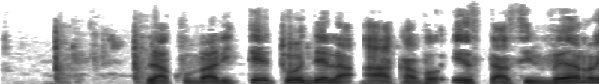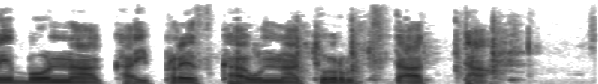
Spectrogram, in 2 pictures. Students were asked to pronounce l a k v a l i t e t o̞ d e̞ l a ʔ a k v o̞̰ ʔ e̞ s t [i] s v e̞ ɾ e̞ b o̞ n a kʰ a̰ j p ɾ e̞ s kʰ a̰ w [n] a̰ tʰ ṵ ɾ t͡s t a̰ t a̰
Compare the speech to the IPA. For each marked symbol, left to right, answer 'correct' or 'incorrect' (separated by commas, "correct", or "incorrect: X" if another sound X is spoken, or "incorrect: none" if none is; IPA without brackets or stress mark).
incorrect: a, correct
